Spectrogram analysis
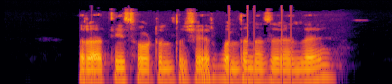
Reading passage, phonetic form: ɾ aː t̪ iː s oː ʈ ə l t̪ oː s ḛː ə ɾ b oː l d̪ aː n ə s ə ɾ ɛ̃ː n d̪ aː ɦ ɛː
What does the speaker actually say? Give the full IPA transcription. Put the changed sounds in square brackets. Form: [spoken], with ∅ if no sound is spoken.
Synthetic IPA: ɾ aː t̪ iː s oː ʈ ə l t̪ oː [ʃ] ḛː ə ɾ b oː l d̪ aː n ə [z] ə ɾ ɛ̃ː n d̪ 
